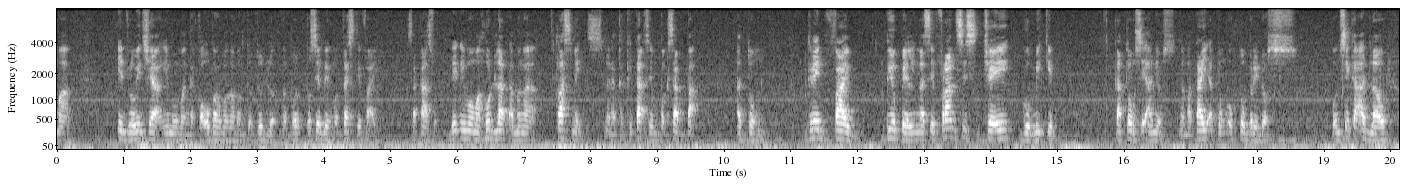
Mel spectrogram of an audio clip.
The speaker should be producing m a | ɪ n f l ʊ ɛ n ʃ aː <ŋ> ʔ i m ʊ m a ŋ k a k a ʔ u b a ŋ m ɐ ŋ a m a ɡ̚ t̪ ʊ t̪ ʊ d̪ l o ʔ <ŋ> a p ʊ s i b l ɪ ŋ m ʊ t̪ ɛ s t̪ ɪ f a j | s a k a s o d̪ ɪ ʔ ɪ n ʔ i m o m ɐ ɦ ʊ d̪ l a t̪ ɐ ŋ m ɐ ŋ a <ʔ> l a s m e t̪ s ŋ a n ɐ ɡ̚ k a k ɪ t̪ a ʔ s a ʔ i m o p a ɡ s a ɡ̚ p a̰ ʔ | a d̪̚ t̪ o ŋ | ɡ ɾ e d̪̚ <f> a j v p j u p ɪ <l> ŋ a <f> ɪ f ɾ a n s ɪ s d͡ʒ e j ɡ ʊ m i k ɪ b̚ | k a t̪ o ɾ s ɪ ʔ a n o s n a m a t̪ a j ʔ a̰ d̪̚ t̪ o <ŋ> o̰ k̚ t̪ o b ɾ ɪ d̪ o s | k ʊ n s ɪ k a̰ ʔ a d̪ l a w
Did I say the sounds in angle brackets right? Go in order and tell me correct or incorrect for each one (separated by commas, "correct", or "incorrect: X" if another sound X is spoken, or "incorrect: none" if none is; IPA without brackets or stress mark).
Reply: correct, correct, incorrect: k, correct, correct, incorrect: s, correct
